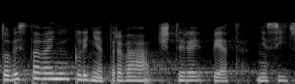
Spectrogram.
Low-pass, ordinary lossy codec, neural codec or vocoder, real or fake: 7.2 kHz; Opus, 32 kbps; none; real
